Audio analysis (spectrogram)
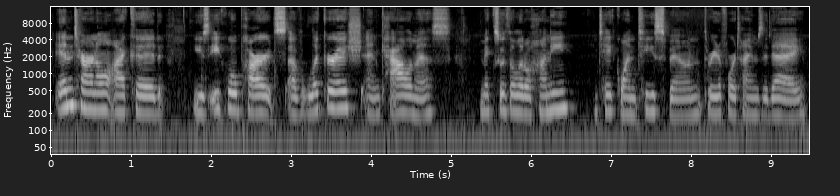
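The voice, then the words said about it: Hoarse, scratchy voice. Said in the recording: “my scratchy hoarse throat. I do sound kind of hoarse, don't I?”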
